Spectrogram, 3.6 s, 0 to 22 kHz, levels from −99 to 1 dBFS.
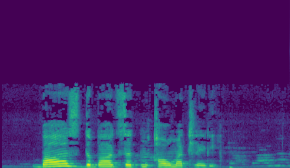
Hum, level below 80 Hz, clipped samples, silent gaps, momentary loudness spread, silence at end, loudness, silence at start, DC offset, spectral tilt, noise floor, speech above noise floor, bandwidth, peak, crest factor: none; -58 dBFS; under 0.1%; none; 15 LU; 0.95 s; -16 LUFS; 0.45 s; under 0.1%; -4 dB/octave; -47 dBFS; 31 dB; 11 kHz; 0 dBFS; 18 dB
